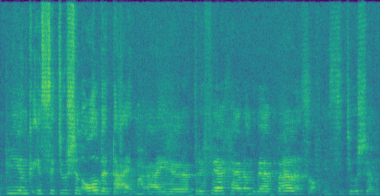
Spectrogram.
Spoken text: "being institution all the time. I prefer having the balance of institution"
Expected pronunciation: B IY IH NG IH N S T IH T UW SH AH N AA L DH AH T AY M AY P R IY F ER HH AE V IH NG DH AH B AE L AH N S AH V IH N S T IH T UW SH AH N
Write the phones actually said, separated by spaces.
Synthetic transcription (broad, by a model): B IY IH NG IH N S T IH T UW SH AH N AA L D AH T AY M AY P R IY F ER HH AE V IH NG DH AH B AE L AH N S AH F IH N S T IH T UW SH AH N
